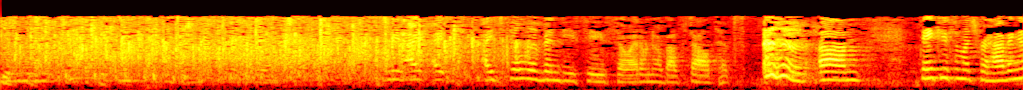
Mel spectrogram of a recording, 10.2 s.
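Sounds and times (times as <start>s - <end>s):
audience applause welcoming a panel: 0.0s - 5.4s
speech: 4.9s - 10.2s.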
